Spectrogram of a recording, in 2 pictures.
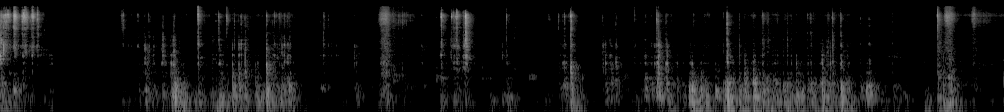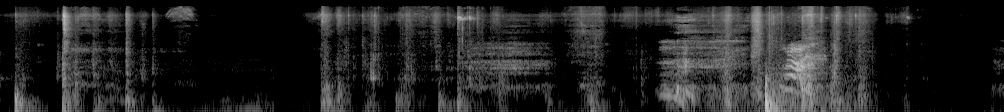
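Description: Scattered clicks, taps and rustles of stiff electrical cable being folded into a plastic box and a wall receptacle being pushed in and fitted, in a small room. A louder sound with a rising pitch comes near the end.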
